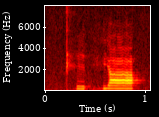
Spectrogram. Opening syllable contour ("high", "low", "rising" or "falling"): low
